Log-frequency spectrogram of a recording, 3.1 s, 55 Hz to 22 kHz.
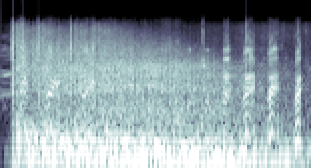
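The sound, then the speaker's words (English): A gunfire sound effect erupts as a loud, dense barrage of shots that blends into a continuous roar, with several sharper cracks standing out toward the end. “If your acceptance speech is over 30 seconds, Puffy starts shooting.”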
